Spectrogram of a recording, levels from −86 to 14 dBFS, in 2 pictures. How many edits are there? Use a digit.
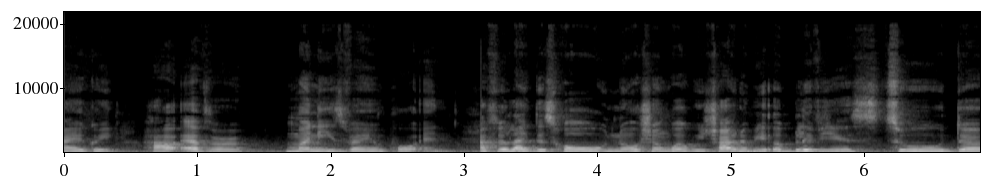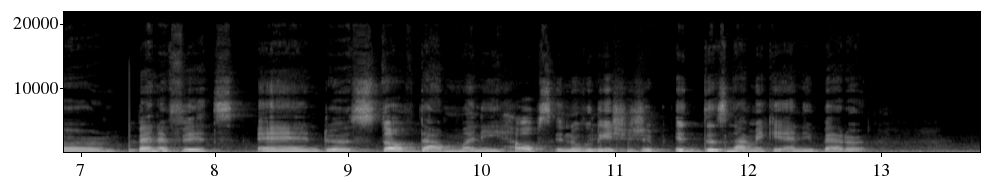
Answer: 1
